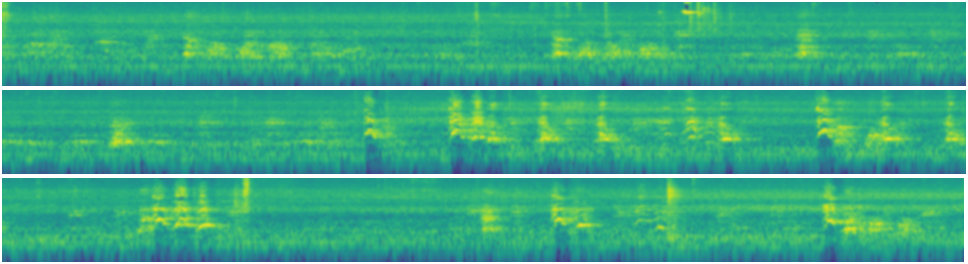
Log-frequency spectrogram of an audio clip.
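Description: Dogs barking and yipping in a shelter kennel block, short barks coming in clusters over a steady low hum.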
